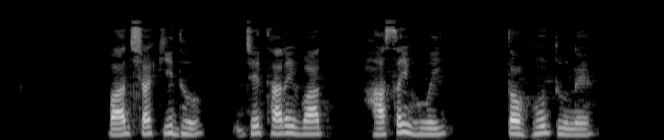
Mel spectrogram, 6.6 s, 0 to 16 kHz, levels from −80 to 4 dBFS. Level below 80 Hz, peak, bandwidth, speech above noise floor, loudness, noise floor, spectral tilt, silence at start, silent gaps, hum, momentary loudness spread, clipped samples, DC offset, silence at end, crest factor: -72 dBFS; -4 dBFS; 9.6 kHz; over 68 dB; -23 LUFS; under -90 dBFS; -5.5 dB/octave; 1.1 s; 2.05-2.32 s, 3.33-3.62 s, 4.56-5.08 s; none; 11 LU; under 0.1%; under 0.1%; 0.75 s; 20 dB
